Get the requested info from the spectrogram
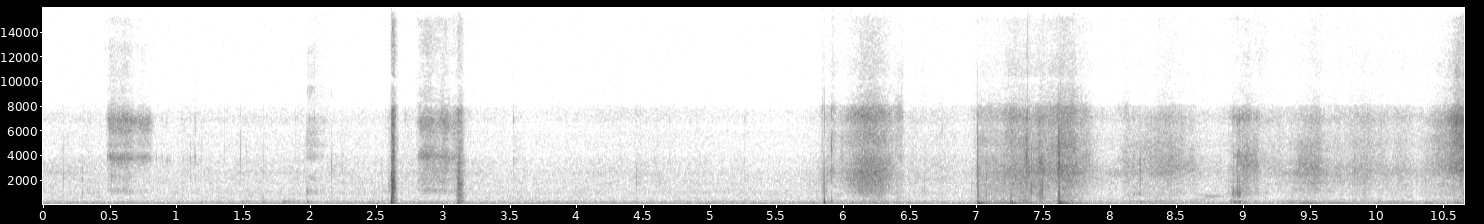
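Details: Long-coated black, tan and white male Chihuahua named Kuu, born 8 April 2017, reverse sneezing indoors after staying home alone: a cluster of short, harsh, breathy snorting bursts midway, preceded by a few sharp knocks in a quiet room.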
